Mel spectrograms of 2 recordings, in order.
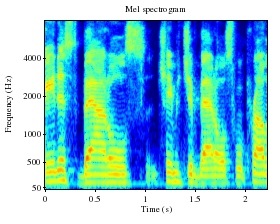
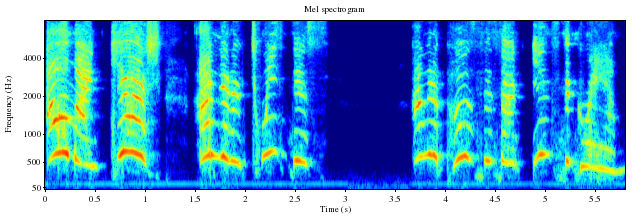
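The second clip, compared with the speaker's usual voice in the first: put-on very high, childlike little girl voice; 4 dB louder than usual. Imagining how he'll react, talking in a little girl's voice. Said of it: "talking in a little girl's voice".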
